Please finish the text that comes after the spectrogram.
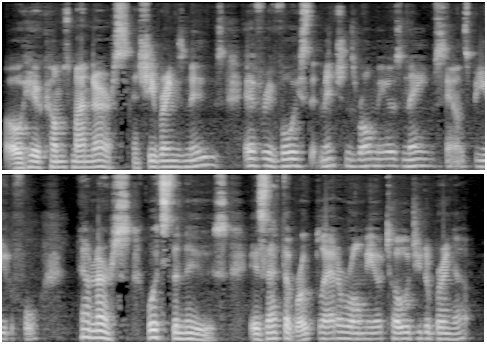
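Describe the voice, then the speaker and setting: A man's voice: medium pitch, fairly even intonation, moderate pace, voice pushed up, lightly acted. A man playing a lovesick young girl in a dramatic reading of a tragedy, declaiming with open emotion. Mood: yearning. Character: lovesick young girl, impatient, then anguished and grieving.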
